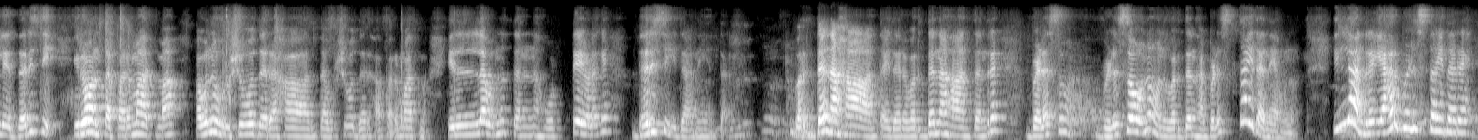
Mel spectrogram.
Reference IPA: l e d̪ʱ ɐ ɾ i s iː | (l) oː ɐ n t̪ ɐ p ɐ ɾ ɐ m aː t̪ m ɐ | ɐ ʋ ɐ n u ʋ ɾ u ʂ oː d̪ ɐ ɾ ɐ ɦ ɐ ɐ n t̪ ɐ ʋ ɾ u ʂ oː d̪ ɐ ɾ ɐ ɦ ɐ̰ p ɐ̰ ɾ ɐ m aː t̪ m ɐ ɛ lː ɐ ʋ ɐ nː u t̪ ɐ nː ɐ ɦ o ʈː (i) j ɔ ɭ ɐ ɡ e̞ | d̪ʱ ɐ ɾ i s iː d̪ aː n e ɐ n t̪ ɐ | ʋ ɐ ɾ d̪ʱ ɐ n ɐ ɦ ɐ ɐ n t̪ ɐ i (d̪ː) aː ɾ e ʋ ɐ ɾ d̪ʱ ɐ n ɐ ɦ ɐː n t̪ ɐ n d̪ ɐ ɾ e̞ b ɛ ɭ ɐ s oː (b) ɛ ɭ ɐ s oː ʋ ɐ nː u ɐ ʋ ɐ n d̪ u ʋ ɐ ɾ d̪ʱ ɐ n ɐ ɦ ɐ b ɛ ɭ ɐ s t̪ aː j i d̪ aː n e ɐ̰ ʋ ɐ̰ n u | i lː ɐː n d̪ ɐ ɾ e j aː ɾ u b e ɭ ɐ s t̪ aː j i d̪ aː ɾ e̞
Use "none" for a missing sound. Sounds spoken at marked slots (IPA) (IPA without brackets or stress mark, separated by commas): ɾ, e, d̪, b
